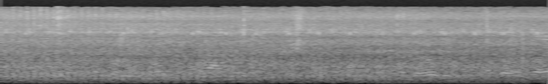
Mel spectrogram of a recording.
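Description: Steady forest background noise with a faint high insect drone, and a few faint short wavering calls or voices partway through.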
